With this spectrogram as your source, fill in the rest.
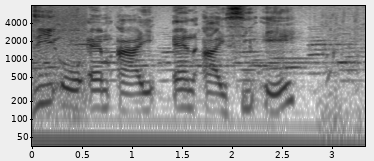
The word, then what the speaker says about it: Dominica: It is spelled D O M I N I C A.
